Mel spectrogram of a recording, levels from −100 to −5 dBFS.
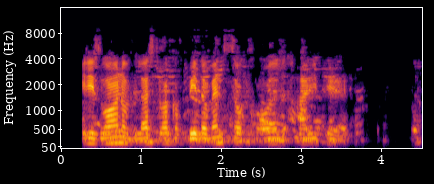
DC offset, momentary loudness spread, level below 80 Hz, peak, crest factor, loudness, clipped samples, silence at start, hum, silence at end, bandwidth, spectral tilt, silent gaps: under 0.1%; 11 LU; -72 dBFS; -4 dBFS; 20 dB; -23 LUFS; under 0.1%; 0.25 s; none; 0 s; 7.8 kHz; -6 dB/octave; 4.28-4.34 s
